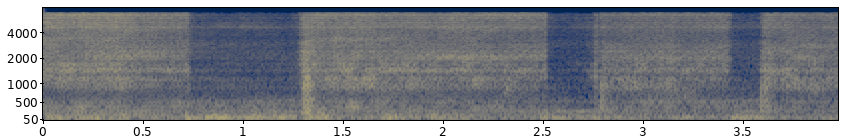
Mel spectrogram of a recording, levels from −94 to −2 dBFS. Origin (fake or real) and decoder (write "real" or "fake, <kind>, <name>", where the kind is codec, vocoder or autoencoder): fake, codec, ZipCodec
